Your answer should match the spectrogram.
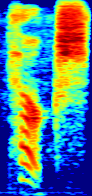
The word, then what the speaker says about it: parks: up is the word parks make sure to pronounce the s at the very end okay cindy's favorite parks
